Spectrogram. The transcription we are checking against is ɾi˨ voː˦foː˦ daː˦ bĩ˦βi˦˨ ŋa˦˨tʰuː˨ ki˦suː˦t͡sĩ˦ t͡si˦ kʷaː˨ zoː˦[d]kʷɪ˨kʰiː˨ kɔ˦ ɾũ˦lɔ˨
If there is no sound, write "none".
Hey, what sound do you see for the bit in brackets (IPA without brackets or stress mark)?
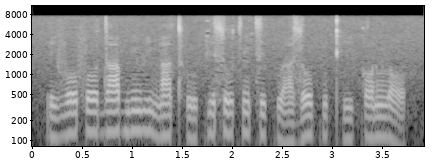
none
